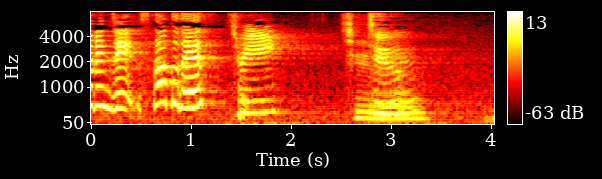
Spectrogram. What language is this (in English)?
Japanese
